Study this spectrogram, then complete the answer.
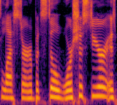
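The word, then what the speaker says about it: Leicester: leester or something that it looks like leester and it's pronounced Lester but still Wester is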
